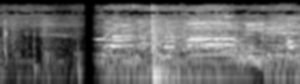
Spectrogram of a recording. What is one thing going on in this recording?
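Two girls shout excitedly close by.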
